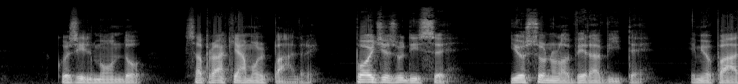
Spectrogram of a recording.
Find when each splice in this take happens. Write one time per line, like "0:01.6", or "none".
0:03.4

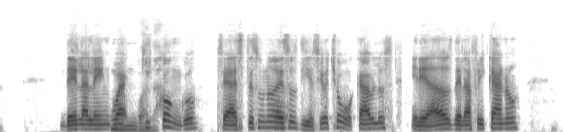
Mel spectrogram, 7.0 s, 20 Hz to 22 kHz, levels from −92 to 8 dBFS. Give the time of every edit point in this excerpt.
0:02.7
0:05.0

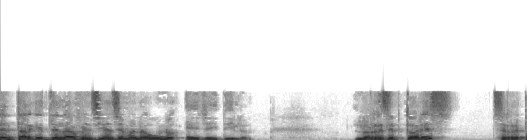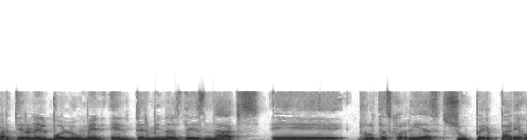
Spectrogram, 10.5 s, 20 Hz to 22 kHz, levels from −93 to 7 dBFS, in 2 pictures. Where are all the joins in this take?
0:03.4
0:08.8

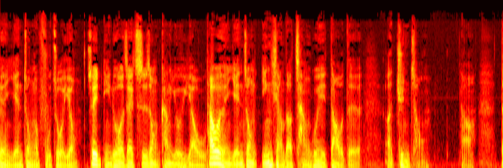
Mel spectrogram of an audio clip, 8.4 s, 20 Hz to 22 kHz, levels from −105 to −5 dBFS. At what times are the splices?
0:01.7
0:03.4

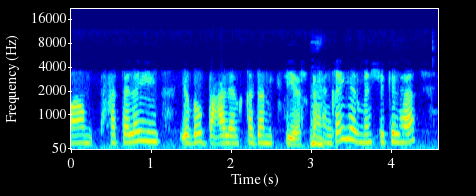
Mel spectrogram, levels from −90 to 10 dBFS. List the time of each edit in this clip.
0:03.0

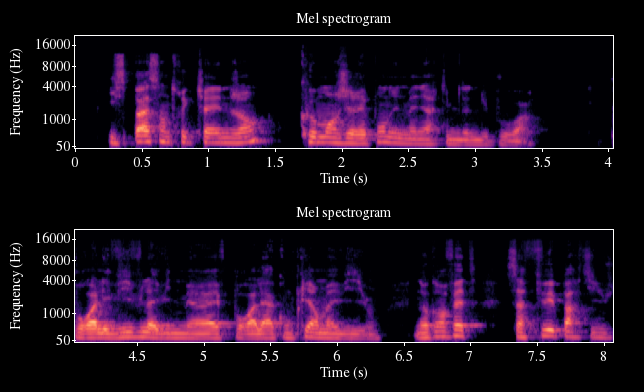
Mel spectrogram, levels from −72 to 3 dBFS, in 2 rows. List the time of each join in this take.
0:06.5

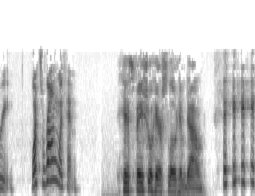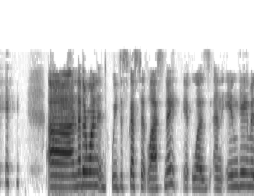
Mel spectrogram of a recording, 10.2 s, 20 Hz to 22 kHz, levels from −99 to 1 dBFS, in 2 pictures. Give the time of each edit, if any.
0:07.2

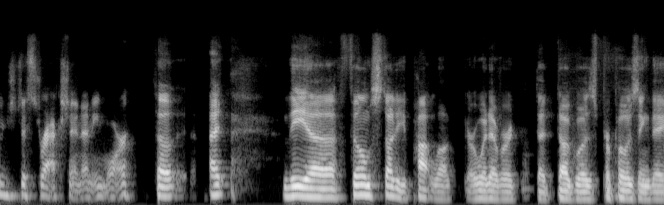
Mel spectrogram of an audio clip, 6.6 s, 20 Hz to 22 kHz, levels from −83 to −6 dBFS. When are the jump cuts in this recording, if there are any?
0:01.5

